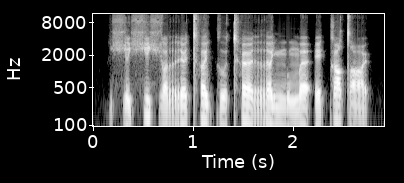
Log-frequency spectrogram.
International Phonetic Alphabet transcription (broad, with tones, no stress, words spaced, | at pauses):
çʌ˨ çʌ˦çɔ˨rø˧tʰʌ˧lʲ ku˨tʰœ˦˨rʌ˧j mu˨mɜ˧ ʔe˧ku˦ tˤø˨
